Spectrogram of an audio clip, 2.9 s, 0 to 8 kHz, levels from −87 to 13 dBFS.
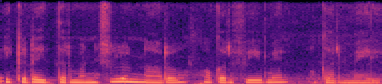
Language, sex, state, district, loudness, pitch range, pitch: Telugu, female, Andhra Pradesh, Visakhapatnam, -16 LUFS, 200-220 Hz, 205 Hz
